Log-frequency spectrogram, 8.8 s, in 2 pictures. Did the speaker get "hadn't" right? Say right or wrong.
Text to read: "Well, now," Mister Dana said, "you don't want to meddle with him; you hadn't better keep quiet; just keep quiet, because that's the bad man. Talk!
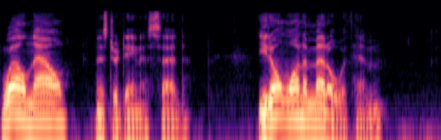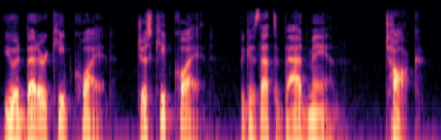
wrong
